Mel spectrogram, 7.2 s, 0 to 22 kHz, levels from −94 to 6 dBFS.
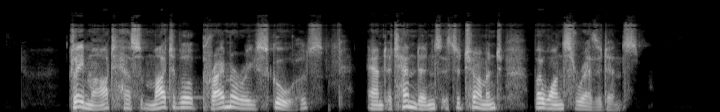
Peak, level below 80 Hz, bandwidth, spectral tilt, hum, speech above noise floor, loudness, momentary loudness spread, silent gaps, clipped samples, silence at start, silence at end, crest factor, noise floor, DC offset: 0 dBFS; -64 dBFS; 9.8 kHz; -4.5 dB/octave; none; 69 dB; -20 LUFS; 11 LU; none; under 0.1%; 0.7 s; 0.85 s; 20 dB; -89 dBFS; under 0.1%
